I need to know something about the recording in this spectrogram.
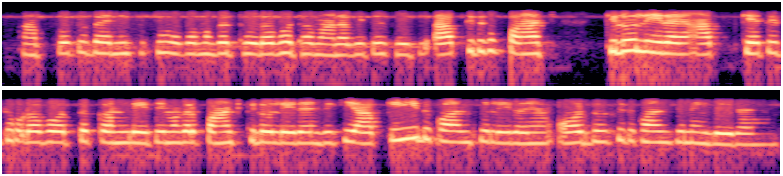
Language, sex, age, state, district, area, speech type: Hindi, female, 18-30, Madhya Pradesh, Hoshangabad, urban, conversation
